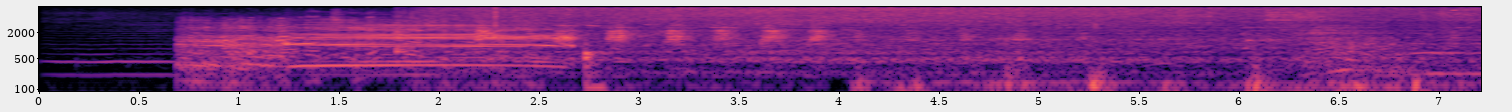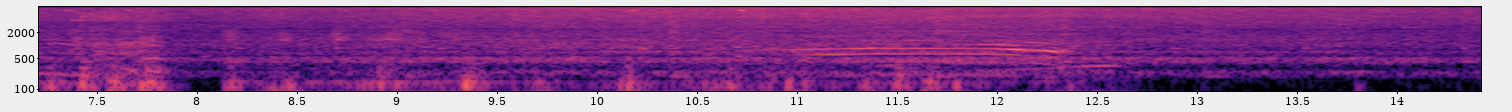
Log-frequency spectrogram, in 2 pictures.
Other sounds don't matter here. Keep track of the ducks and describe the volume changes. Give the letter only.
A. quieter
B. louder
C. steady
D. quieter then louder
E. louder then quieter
A.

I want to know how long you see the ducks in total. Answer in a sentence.
You can hear the ducks for 10 seconds altogether.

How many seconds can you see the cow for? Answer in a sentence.
You can hear the cow for 6 seconds altogether.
